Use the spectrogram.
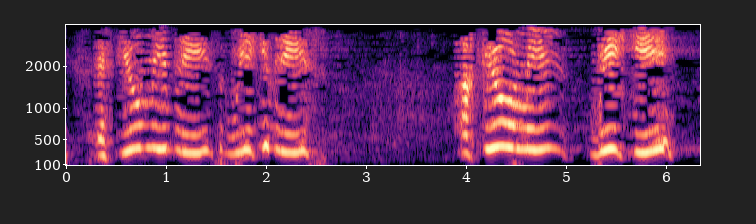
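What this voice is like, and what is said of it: Thick foreign accent. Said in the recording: “I had this stupid accent.”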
